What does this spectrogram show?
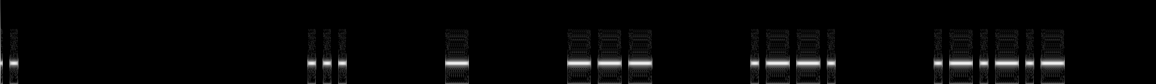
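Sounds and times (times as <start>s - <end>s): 
morse code beeps: 0.0s - 0.2s, 3.1s - 3.5s, 4.5s - 4.7s, 5.7s - 6.5s, 7.5s - 8.4s, 9.4s - 10.7s.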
